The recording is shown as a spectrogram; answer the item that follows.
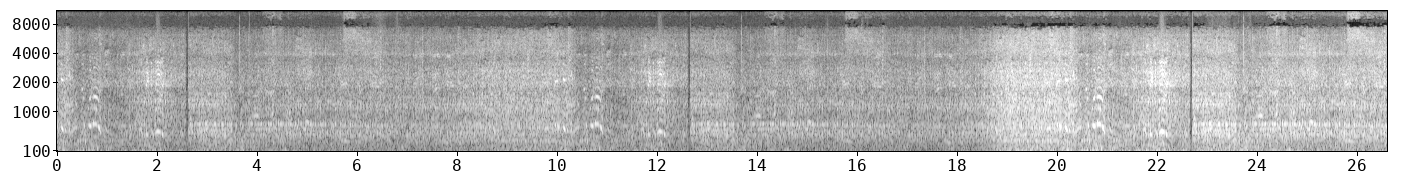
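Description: Steady low rumble with indistinct voices now and then, growing louder about nineteen seconds in.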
